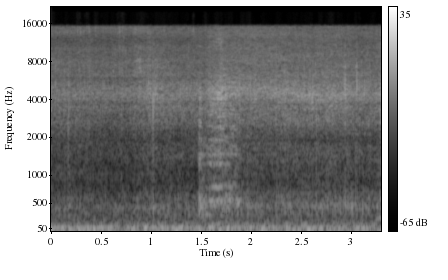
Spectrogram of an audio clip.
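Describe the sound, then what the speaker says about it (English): Meat for Philly cheesesteaks sears in a hot pan, giving a steady, close, loud sizzle with occasional stirring and tossing and a brief swell midway, with no talking. "Just want to get that nice sear going."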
